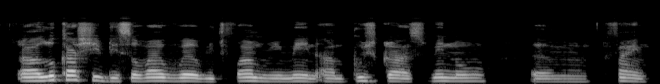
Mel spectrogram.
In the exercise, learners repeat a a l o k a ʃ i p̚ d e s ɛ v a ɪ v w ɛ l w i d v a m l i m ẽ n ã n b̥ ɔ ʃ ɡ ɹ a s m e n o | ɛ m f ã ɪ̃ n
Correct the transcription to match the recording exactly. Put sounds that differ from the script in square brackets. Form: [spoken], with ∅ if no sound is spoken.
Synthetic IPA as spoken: a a l o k a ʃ i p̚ d e s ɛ v a ɪ v w ɛ l w i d [f] a m [ɹ] i m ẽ n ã n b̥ [u] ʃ ɡ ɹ a s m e n o | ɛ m f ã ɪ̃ n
